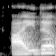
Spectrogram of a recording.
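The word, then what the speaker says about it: either: आइदर और, नाइदर नॉर, इनको ईदर और नीदर नॉर यूएस प्रोनाउंसिएशन में बोला जाता है।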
